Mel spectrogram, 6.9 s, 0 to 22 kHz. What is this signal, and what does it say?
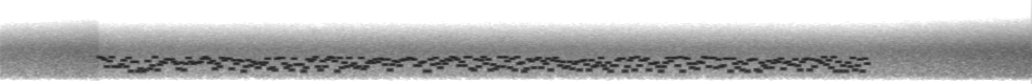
Multi-tone FSK (Olivia or MFSK type), about 1000 Hz wide, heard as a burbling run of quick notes, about 62.5 baud.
